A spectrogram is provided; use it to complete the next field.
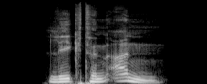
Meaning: inflection of anlegen: 1. first/third-person plural preterite 2. first/third-person plural subjunctive II
- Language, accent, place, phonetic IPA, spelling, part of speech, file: German, Germany, Berlin, [ˌleːktn̩ ˈan], legten an, verb, De-legten an.ogg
